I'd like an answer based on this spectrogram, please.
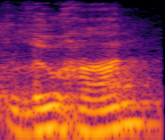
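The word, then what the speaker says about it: Luján: On on day five, tell me how you pronounce this again. Lan Luhan. Luhan.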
